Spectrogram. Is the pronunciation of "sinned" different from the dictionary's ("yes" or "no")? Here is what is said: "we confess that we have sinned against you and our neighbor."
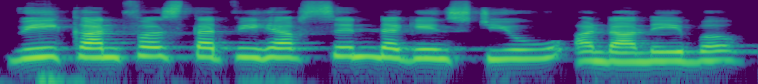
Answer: no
